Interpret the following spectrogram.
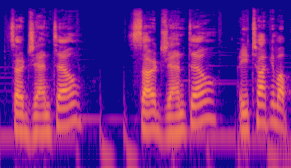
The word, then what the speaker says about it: Sargento: You don't know how it's pronounced, but according to the ad, it's pronounced Sargento.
